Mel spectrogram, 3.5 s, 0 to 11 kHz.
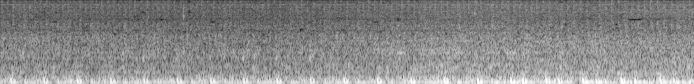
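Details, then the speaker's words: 1994-1999 Nissan Maxima at idle with the known-bad ignition coil pack unplugged plus a second coil removed: lumpy, uneven idle with a low irregular shake, running much worse; misfire from disconnected coils. "see, it runs a lot different. It runs a lot worse."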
